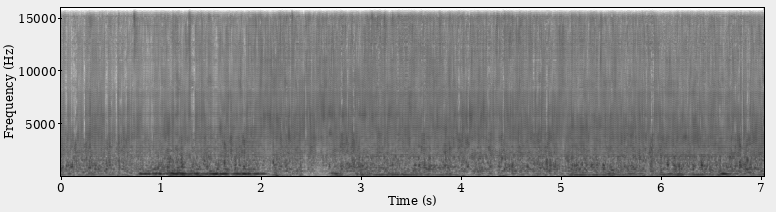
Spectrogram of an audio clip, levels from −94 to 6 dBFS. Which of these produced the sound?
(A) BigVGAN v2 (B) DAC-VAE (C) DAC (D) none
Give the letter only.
A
